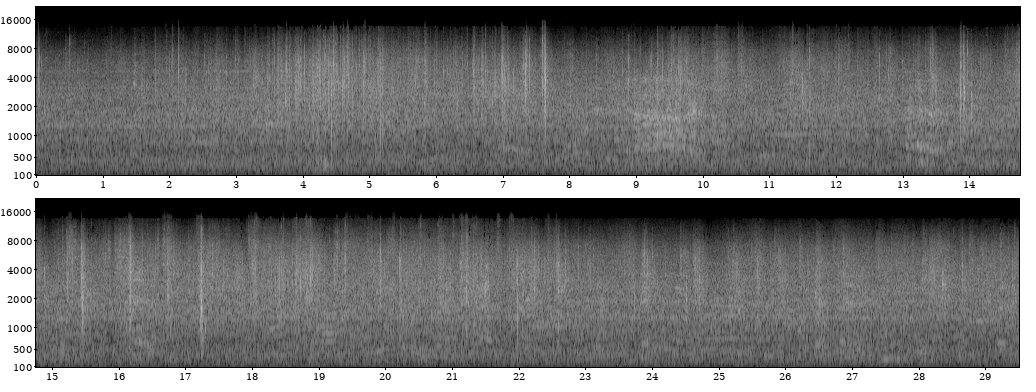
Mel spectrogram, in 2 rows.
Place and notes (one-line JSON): {"title": "Rue Saint-Paul O suite, Montréal, QC, Canada - Le Petit Dep on Saint-Paul", "date": "2021-01-02 17:03:00", "description": "Recording of a popular Montreal Old Port Street, Saint-Paul, pedestrians are walking through the snowy sidewalks and passing vehicles.", "latitude": "45.50", "longitude": "-73.56", "altitude": "22", "timezone": "America/Toronto"}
